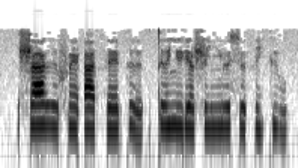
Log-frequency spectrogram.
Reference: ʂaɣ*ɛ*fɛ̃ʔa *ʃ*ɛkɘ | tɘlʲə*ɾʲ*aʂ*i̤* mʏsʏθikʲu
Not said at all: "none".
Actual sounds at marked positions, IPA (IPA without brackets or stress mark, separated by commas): ɘ, θ, ɾʲ, i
